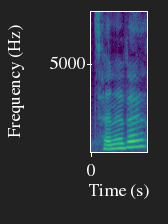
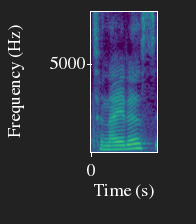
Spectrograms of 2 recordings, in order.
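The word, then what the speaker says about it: tinnitus: Some people call it tenidis, some people call it tenitis. Either way, both ways are correct.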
